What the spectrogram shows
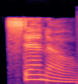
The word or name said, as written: steno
